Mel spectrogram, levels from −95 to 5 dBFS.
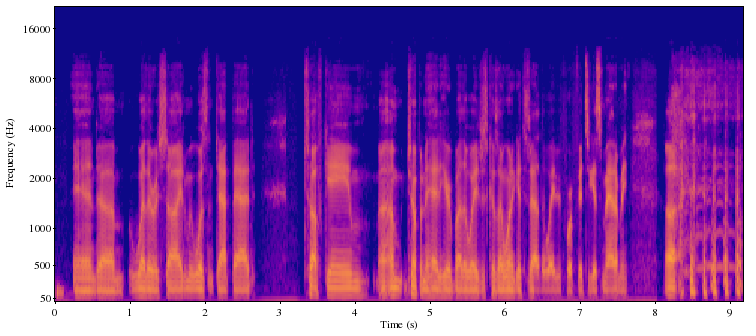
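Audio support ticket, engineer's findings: Listened through the speech clip in full and nothing stood out, so no symptom to log against any component.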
